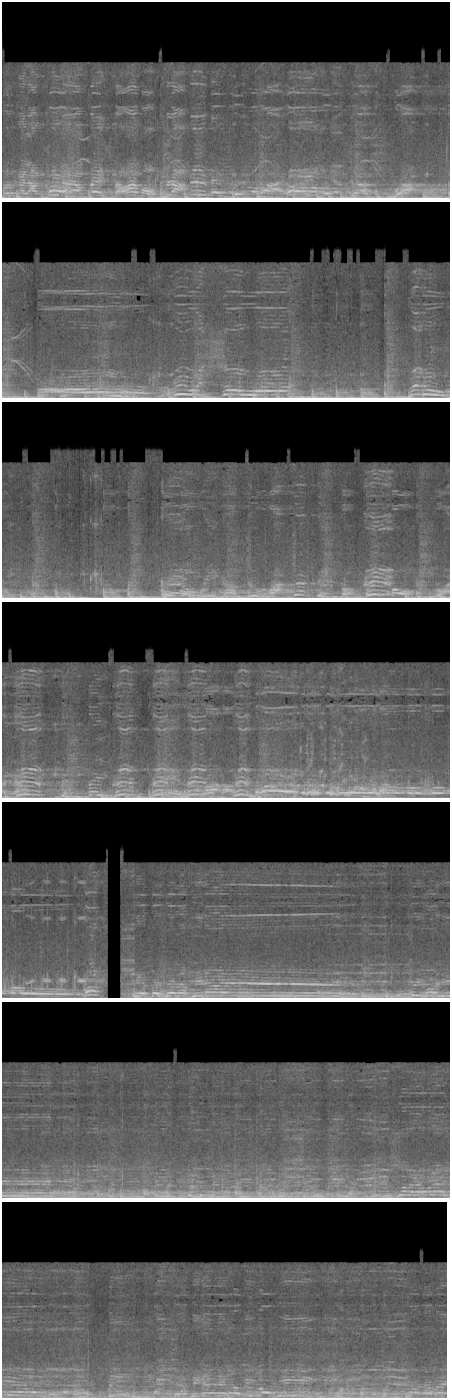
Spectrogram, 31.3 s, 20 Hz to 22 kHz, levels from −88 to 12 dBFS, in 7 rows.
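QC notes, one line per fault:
Throughout: low bit depth without dither, grainy distortion that rises and falls with the sound, likely from truncation to about 4 bits, leaving the error only roughly 15 dB below the signal.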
